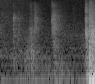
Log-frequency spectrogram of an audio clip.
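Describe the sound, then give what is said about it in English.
A key is turned the wrong way in a door lock by someone struggling with the door: a few faint metallic scrapes and clicks, then a louder, sharp clunk of the latch near the end. No one speaks. “I keep turning the key the wrong way.”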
